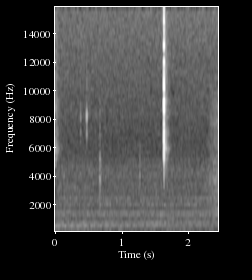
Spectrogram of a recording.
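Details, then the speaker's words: XL6012 boost converter module, 12 V input boosted to about 40 V at 1 A, running very hot: steady electrical hum with a sharp click, marking the converter's maximum output at that input. "when it clicks that's the end so this is the maximum that we can get with 12 volts input"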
